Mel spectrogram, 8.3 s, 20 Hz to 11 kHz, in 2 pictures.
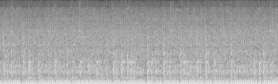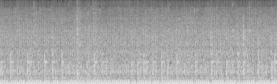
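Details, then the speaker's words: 1948 Allis-Chalmers C tractor idling in neutral with the PTO off while being hooked by its belt pulley to a feed grinder. Irregular faint knocks come through the idle; something is suspected still loose. "I think it might be a little loose yet because I can hear it Knocking"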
